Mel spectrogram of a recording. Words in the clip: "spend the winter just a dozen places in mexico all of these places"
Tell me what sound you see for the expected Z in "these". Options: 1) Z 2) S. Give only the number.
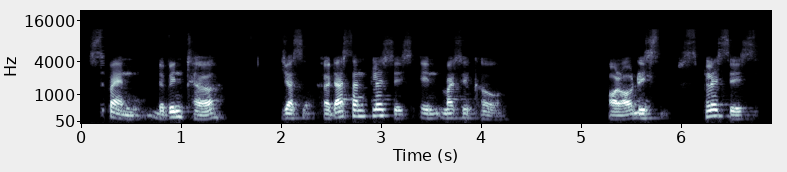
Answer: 2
